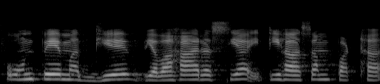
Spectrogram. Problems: none marked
